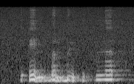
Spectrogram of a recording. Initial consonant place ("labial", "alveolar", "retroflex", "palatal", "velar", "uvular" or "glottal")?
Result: glottal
